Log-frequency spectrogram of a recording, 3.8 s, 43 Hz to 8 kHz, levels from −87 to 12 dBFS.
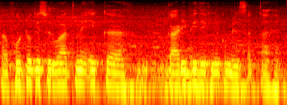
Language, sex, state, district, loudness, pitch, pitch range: Hindi, male, Gujarat, Valsad, -15 LUFS, 110 Hz, 105-120 Hz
